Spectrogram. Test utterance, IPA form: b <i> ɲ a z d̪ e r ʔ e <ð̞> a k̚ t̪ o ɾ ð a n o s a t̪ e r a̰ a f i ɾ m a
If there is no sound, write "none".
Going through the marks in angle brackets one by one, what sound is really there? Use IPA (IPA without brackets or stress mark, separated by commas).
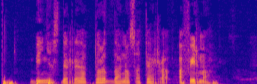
i, ð̞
